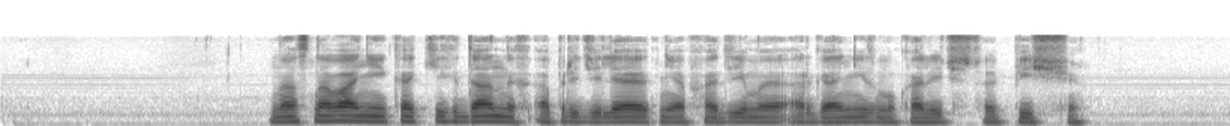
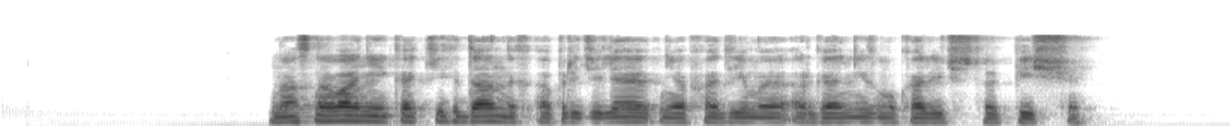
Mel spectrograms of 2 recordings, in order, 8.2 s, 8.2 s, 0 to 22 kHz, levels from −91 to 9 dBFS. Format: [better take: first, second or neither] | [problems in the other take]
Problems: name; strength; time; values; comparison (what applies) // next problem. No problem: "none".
first | noise reduction (neural mask model DeepFilterNet 3)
